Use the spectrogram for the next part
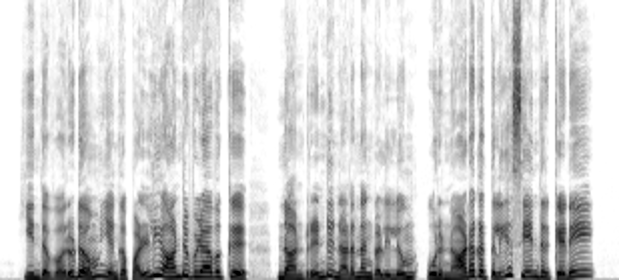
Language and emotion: Tamil, happy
